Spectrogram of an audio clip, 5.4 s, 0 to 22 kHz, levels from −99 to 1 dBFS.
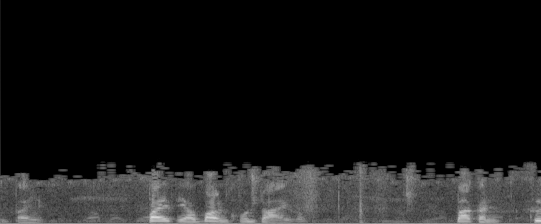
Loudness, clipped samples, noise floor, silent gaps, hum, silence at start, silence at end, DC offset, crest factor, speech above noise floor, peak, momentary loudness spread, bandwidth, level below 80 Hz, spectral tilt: -28 LUFS; under 0.1%; -50 dBFS; none; none; 0 s; 0 s; 1%; 22 dB; 22 dB; -8 dBFS; 25 LU; 6.2 kHz; -58 dBFS; -2 dB/octave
